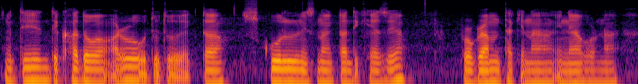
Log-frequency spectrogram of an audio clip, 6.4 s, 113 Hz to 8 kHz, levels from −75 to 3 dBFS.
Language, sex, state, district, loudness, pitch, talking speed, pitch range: Nagamese, male, Nagaland, Dimapur, -21 LUFS, 115 Hz, 150 wpm, 110-125 Hz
